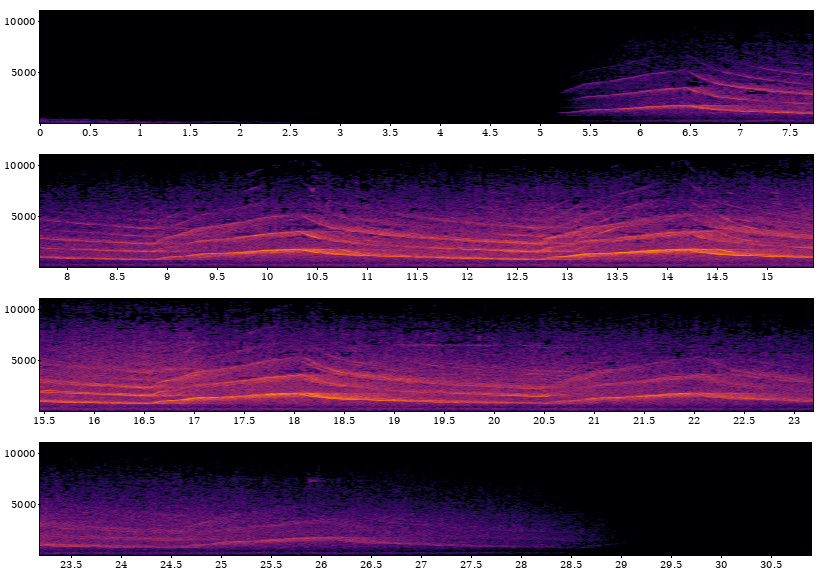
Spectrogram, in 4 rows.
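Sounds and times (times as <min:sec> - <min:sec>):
low vehicle rumble: 0:00.0 - 0:02.6
siren wailing: 0:05.3 - 0:28.2.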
